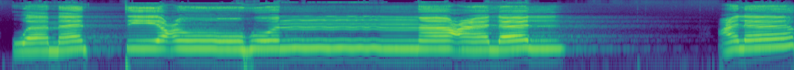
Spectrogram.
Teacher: huruf nunnya ini didengungkan, ditahan dulu kurang lebih 2 harokat sampai bergetar halus ke hidung. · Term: gunnah musyaddadah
